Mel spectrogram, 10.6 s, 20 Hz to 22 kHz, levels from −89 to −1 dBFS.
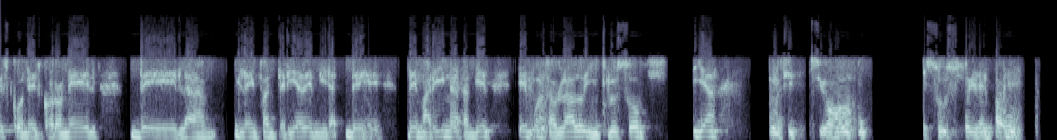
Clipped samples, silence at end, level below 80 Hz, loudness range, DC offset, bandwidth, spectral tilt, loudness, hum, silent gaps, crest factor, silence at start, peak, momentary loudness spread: under 0.1%; 0.2 s; -54 dBFS; 1 LU; under 0.1%; 11.5 kHz; -6 dB/octave; -18 LUFS; none; none; 14 dB; 0 s; -4 dBFS; 6 LU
